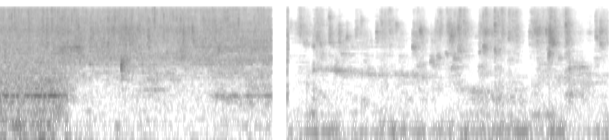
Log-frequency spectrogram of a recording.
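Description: Hand-held shower spraying water steadily onto a car battery's plastic case in a bathtub, cutting off abruptly a little under three seconds in. After that, quieter room sound with a few faint clicks.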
